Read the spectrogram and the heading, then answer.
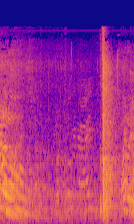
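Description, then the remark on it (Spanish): One sharp, loud knock from a processional float's metal knocker, struck by a band member on calle Pureza, rings out near the end, cutting through people talking and the murmur of a street crowd. “Suena el martillo y suenan los aplausos de toda la calle Pureza.”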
